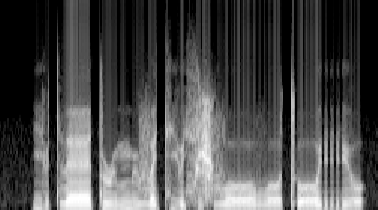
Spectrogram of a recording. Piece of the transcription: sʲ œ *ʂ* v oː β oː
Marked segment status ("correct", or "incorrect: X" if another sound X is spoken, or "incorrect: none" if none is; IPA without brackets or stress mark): correct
